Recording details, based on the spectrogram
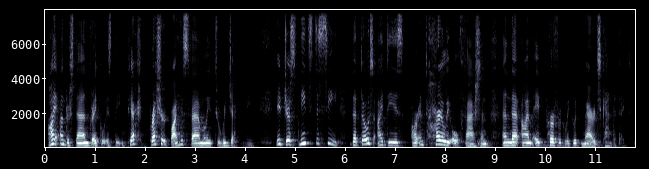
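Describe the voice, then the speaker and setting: A woman's voice: low voice, animated, normal speed, darkish tone. A woman voicing a proud, bookish teenage girl with a superior, insistent manner in a story reading.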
